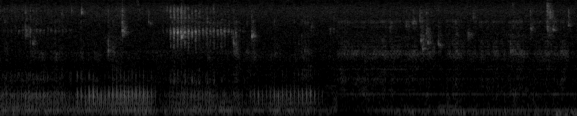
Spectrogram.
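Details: Munchkin kitten asleep on its owner's stomach and snoring: soft, raspy, purr-like rattling breaths in bursts about a second long, quiet pauses between, faint room hiss behind.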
